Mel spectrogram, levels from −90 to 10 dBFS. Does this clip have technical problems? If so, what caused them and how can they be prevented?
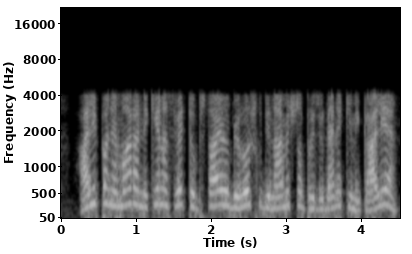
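Yes. Throughout the clip the speech was likely squeezed through Opus compression at a very low rate, with the encoder in its music-oriented mode: there are too few bits to code each band properly, so the encoder fills them with folded or noise-like content instead of leaving them empty. The audio is therefore grainy and rough rather than swirly, and the bandwidth has shrunk to narrowband, with nothing above 4.2 kHz. This heavy damage fits a setting of around 8 kbps. To prevent it, encode speech at 24 kbps or more, or allow the encoder's speech mode at low rates.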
